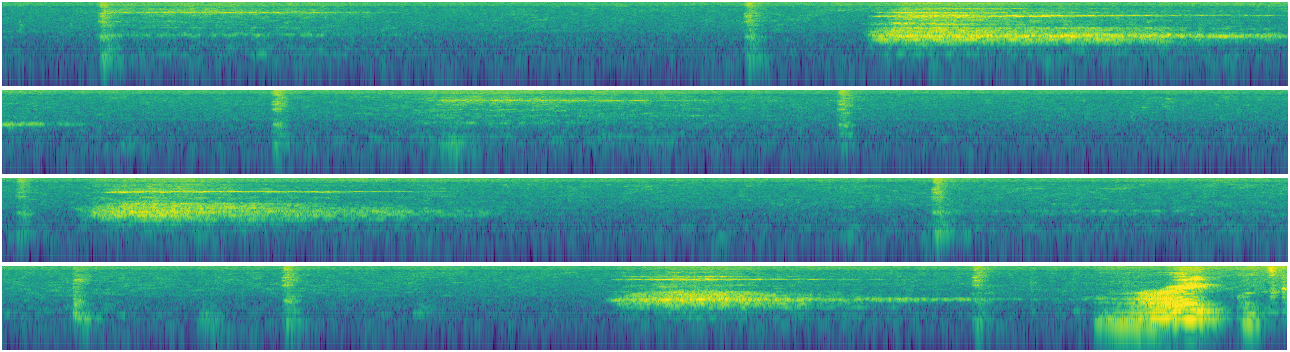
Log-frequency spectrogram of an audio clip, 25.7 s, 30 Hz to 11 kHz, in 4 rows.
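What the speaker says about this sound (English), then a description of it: "let's just take 3 deep breaths at your own pace" Three slow, deep breaths during a yoga session, each a soft, airy inhale and exhale with quiet pauses between, ending with a louder close rustle.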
